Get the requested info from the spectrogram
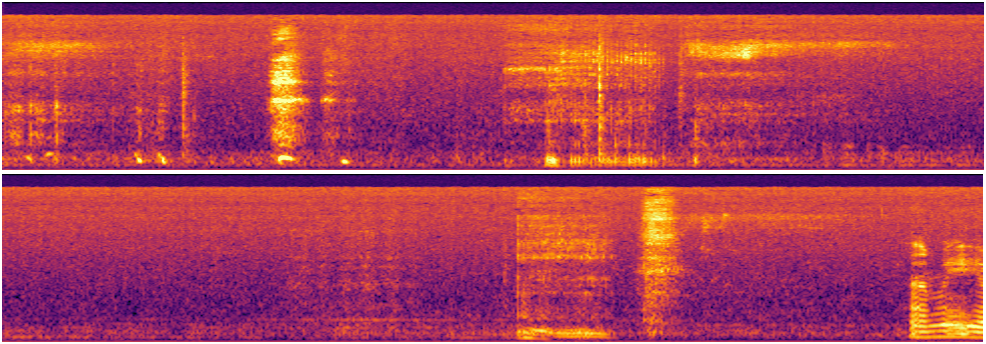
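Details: Sammie, a pet dog sleeping indoors after a hard day of walking and eating, snores in low, rough, irregular bursts separated by quiet breathing pauses; a brief human voice breaks in at the very end.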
